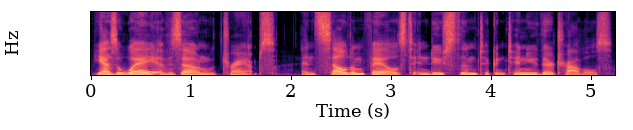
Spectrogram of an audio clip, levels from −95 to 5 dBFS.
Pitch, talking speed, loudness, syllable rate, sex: 225 Hz, 220 wpm, -17 LUFS, 5.1 syllables/s, female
